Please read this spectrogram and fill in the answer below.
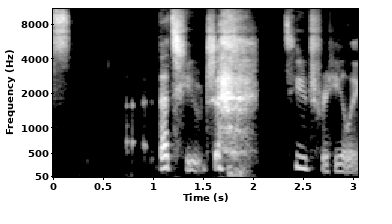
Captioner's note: laughs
